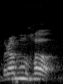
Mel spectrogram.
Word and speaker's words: ब्रह्म: Brahma. Ha should be pronounced or half ha and ma full.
